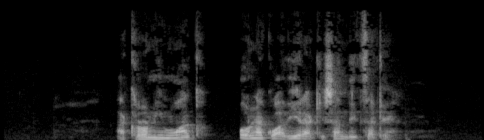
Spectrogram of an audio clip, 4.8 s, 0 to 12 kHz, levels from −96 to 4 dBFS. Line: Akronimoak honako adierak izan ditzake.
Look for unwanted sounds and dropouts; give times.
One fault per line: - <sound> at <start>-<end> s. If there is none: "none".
none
